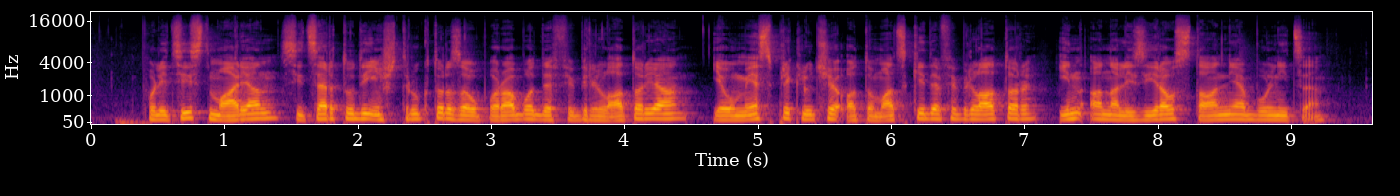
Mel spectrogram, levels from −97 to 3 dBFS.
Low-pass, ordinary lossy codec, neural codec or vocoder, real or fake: 19.8 kHz; none; none; real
